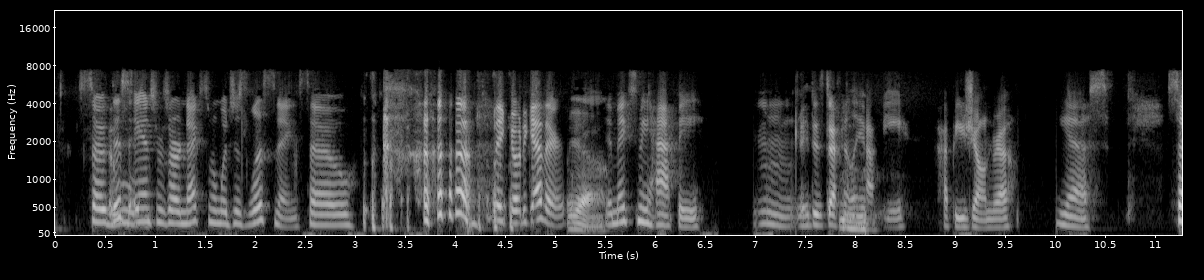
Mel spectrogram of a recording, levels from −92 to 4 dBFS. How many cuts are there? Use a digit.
2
